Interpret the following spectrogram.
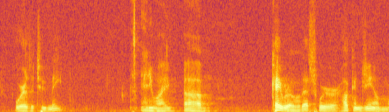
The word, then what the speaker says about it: Cairo: It's called Cairo Waltz, spelled like Cairo, Egypt, but it's pronounced, I swear, Cairo, like the syrup.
